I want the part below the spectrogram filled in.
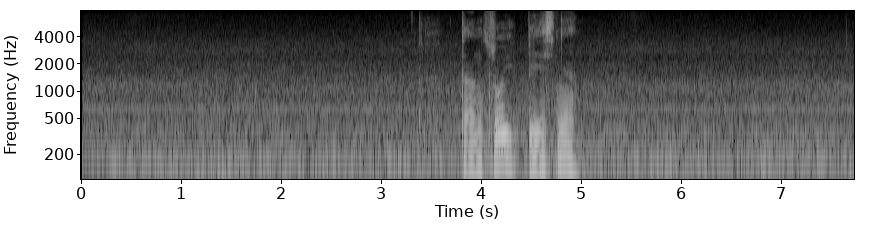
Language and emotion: Russian, neutral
